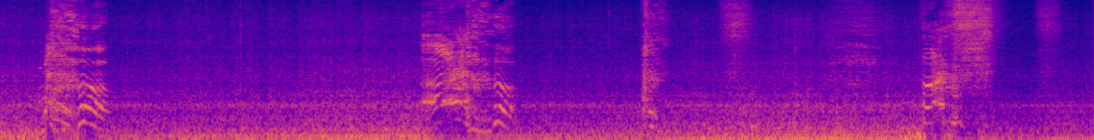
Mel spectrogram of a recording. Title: sneezing attack in the car on the way to work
